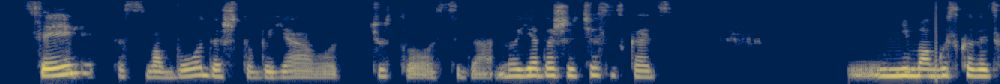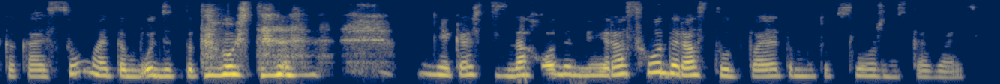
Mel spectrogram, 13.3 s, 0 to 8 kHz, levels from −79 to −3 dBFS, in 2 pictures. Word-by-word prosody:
цель, 260 +7 +2
э, 185 - -11
свобода, 180 +4 -4
чтобы 165 -2 -7
я 120 - -7
вот 85 0 -11 0.2
чувствовала 85 - -9
себя. 85 0 -13
Но 195 - -5
я 210 +2 +1
даже, 205 -1 -2
честно 220 +1 -7
сказать 175 -1 -9 1.2
М, 200 -2 -2
не 210 - +4
могу 200 0 +1
сказать, 195 -2 -1
какая 185 0 -4
сумма 265 - -2
это 195 -1 0
будет, 195 +1 +1
потому 220 +6 +7
что 225 -1 +1 1.0
мне 240 -4 -1
кажется, 230 0 -3
с - - -8
доходами 225 +1 +2
и - - +4
расходы 265 +4 +5
растут, 215 -4 +2
поэтому 195 +1 -4
тут 190 0 -17
сложно 195 -4 -8
сказать. 175 0 -12
200 Hz, 155 wpm, -22 LUFS, 185-225 Hz, 1.2 s, потому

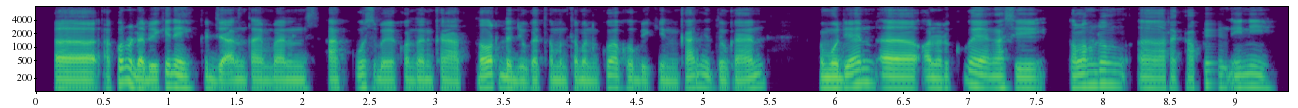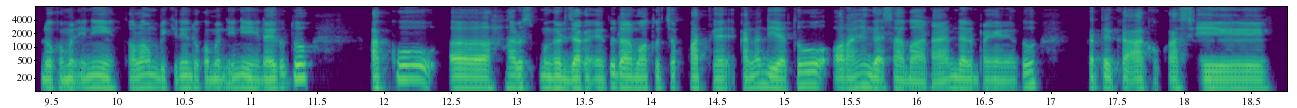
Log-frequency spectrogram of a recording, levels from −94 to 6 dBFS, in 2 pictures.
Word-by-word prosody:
eee, 95 -1 +7
aku - - -7
udah 95 - +5
bikin 95 +8 +2
nih - - -1
kerjaan 95 -2 +1
timeline 95 0 0 0.2
aku 95 +5 -3
sebagai 95 -5 -2
konten 95 0 -2
kreator 90 +5 +2
dan 100 - +3
juga 90 -1 -2
temen-temanku 95 -1 -3
aku 110 -3 0
bikinkan 95 +5 -3
gitu 90 -3 -4
kan, 95 +7 0 0.4
kemudian, 125 +9 +3
eee, 110 -2 +6
owner-ku 105 +7 -1
yang 120 -4 +4
ngasih, 110 -1 -1 0.2
"Tolong 125 +3 +3
dong," 150 -1 0
eee, 105 -1 0
"rekapin 105 +5 -6
ini, 120 -2 -3 0.2
dokumen 95 0 -2
ini." 110 -3 0
"Tolong 115 +2 0
bikinin 110 +2 -3
dokumen 100 -2 -3
ini," 110 -2 0
nah 95 0 +2
itu 125 - -4
tuh, 205 0 +3 0.5
aku, 195 -1 +1
eee, 110 -1 +5
harus 115 0 0
mengerjakan 105 -1 +2
itu 100 - -2
dalam 110 -2 +4
waktu 105 0 -1
cepat 110 -1 -1
ke - - -1
karena 105 +6 -1
dia 110 -3 +3
tuh 140 +1 +1
orangnya 105 +5 0
enggak - - -6
sabaran 90 -2 -1
dan 100 - +2
pengennya 95 -1 -3
tuh, 135 - +1 0.4
ketika - - 0
aku - - -13
kasih, 95 0 0
105 Hz, 185 wpm, -25 LUFS, 95-115 Hz, 0.5 s, eee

